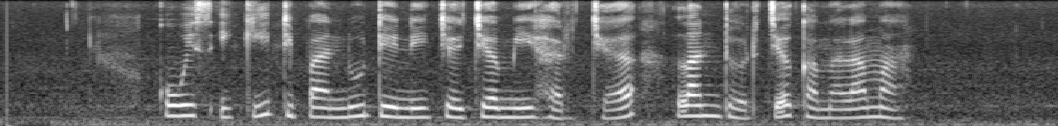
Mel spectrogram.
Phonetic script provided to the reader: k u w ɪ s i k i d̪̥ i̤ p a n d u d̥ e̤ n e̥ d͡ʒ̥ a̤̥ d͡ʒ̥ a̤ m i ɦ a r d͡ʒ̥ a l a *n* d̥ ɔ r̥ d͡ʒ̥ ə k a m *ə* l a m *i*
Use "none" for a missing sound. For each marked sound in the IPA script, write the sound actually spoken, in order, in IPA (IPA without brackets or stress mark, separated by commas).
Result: n, a, a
